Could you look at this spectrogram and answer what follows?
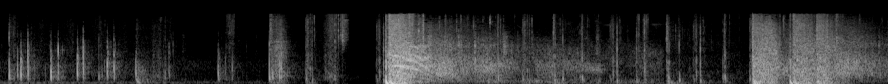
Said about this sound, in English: Shoot him. Shoot him, for God's sake!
